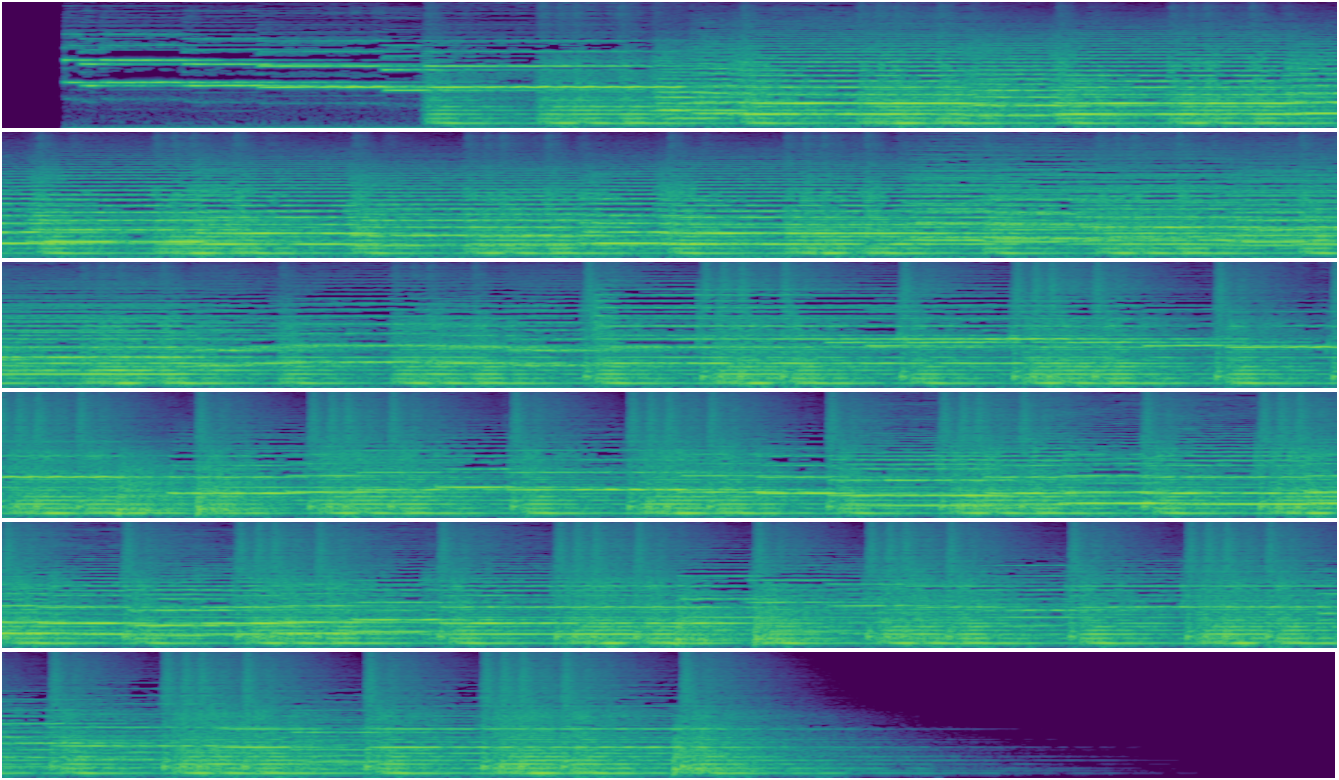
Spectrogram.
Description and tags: Path of a Warrior (Remake)
Ost, Game, Anime, Sound, Movie, Soundtrack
